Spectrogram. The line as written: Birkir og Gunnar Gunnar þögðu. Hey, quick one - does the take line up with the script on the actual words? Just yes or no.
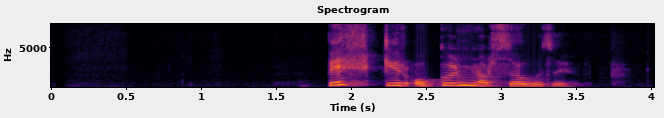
no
